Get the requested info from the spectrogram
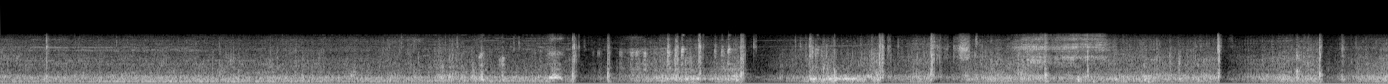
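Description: Jeep Wrangler TJ running and rattling as it drives slowly over a rough dirt trail, heard from inside the cabin. From about halfway in, a run of irregular knocks and clatters as the Jeep jolts over bumps.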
